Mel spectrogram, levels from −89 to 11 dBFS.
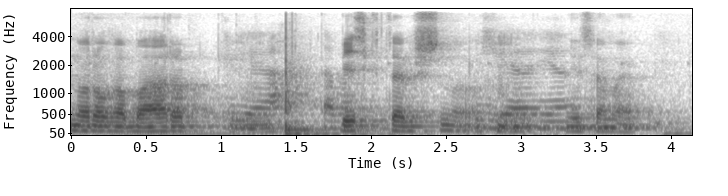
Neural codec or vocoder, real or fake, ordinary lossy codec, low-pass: none; real; none; 7.2 kHz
